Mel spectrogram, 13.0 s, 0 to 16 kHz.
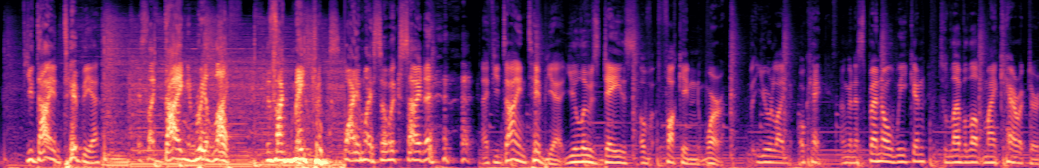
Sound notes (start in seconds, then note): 3.4 loud pewds voice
